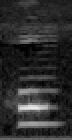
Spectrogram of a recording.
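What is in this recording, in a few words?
"hong", Mandarin Chinese, neutral tone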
